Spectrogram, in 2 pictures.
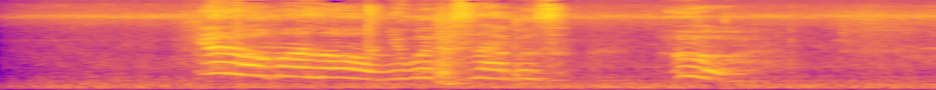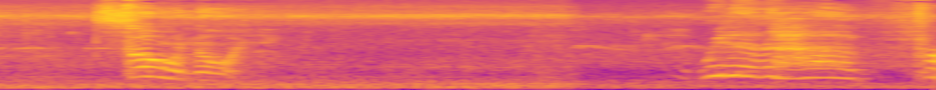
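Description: A young boy calls out loudly nearby in short bursts.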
